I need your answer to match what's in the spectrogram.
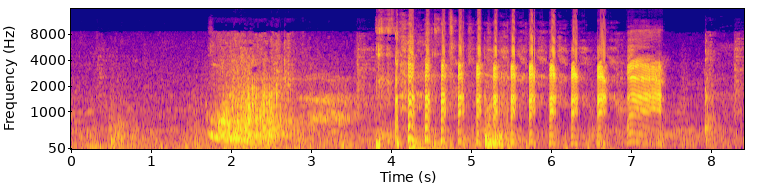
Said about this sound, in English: And this is furthers my proof of the meme fart being a sound and not me actually farting because somebody else used it. Here we go.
